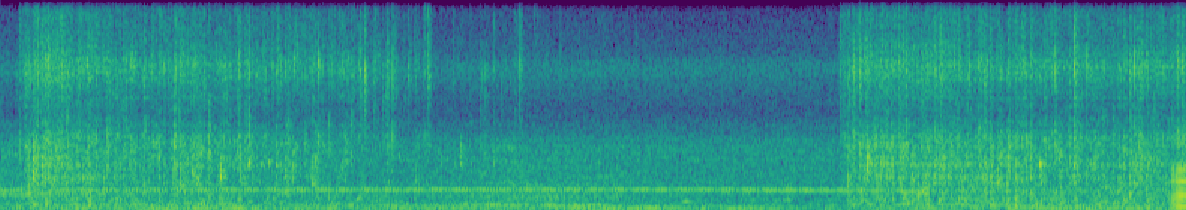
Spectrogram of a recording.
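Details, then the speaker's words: Water pump with enlarged suction chamber, primed until the priming water overflowed and cap tightened: steady pump hum with strong, even gushing water, no surging or sputter; primed and delivering full flow. "Nah sekarang ini ini titik kekuatan yang Sempurna sudah maksimal"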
